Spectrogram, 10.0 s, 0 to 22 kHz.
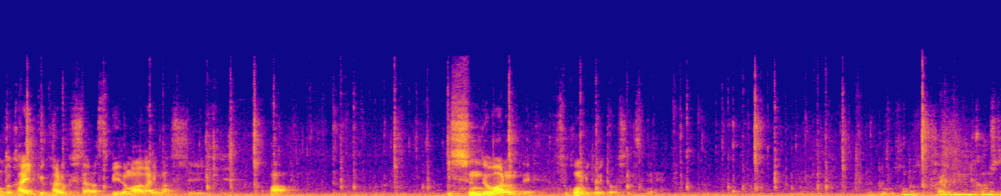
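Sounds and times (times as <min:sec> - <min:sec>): typing on laptop keyboard: 0:00.0 - 0:09.4
faint low room hum: 0:00.0 - 0:10.0.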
